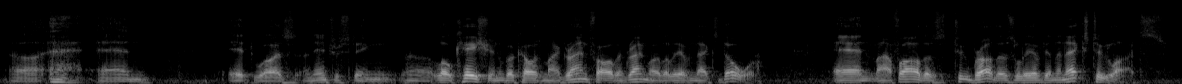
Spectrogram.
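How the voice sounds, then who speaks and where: In a Southern US accent, a man with a very deep, low pitch talks at a fairly slow pace with ordinary pitch variation. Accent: US South (Tennessee). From Nashville, Tennessee. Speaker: retired lawyer. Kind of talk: oral history interview. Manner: halting, many fillers.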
